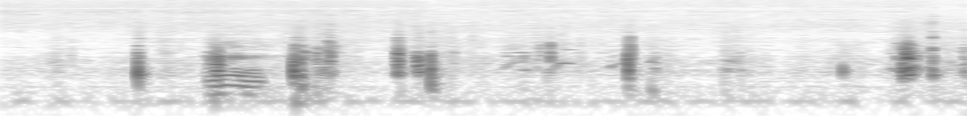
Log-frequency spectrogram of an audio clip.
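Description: A young man speaks, close by.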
